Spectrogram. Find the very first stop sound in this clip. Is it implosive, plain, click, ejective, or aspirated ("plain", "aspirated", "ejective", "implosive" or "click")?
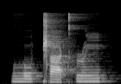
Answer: click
